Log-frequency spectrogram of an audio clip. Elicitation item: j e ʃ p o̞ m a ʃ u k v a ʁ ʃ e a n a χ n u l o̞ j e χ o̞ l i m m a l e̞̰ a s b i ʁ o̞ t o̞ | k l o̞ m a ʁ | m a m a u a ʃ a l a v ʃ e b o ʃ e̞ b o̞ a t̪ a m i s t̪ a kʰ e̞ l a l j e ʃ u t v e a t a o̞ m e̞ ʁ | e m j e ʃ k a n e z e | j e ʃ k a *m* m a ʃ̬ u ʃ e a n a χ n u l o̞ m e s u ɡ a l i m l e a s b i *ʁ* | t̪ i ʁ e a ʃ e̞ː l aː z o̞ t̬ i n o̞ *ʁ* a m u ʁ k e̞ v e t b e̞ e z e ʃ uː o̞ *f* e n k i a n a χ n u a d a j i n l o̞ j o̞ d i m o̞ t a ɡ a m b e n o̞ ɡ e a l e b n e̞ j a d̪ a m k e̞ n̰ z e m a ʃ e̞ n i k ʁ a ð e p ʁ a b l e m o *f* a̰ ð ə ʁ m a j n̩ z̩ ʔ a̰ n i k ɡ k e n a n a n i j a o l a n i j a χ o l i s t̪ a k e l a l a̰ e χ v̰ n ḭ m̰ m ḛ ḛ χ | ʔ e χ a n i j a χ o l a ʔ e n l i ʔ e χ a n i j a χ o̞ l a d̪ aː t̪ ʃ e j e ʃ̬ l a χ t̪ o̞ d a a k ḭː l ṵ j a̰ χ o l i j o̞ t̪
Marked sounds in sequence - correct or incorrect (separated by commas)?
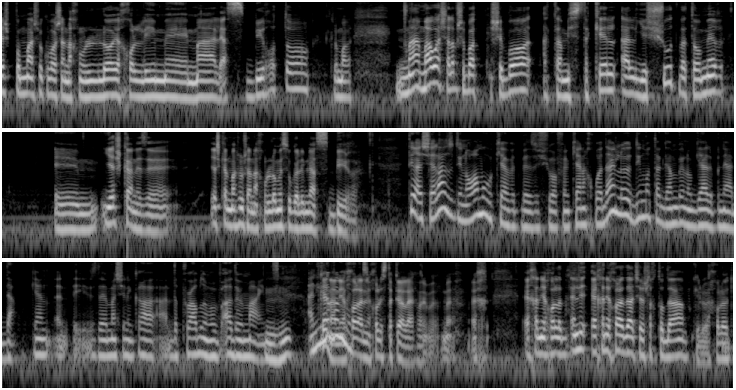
incorrect, correct, correct, correct, incorrect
